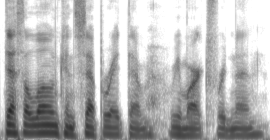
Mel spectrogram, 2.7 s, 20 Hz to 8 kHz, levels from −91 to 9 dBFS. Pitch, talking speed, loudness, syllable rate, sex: 100 Hz, 155 wpm, -19 LUFS, 6.1 syllables/s, male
